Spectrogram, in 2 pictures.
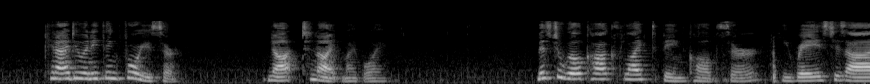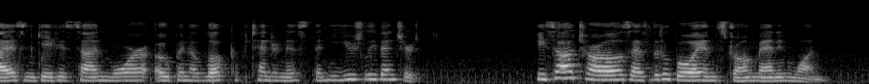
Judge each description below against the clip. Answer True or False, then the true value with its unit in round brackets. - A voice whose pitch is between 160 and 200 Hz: True (185 Hz)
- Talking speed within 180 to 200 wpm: False (160 wpm)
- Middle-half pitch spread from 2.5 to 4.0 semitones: False (5.2 semitones)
